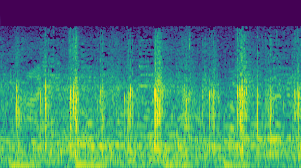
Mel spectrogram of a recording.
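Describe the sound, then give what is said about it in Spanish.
A crowd of romeros and pilgrims applauding to the music of Huelva, with scattered sharp claps over a steady murmur of voices and a low, pulsing rumble repeating underneath at a regular beat. “Los romeros y peregrinos, todos aún aplaudiendo a los sones de Huelva”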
